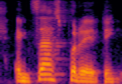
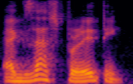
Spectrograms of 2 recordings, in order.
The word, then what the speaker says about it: एग्जैस्परेटिंग: इसको आप एग्जैस्परेटिंग बोलेंगे। प्रोनाउंसिएशन अलग अलग तरीके से कर सकते हैं। इसकी करेक्ट प्रोनाउंसिएशन है एग्जैस्परेटिंग। इसका आ और ओ के साउंड को हल्का सा मिक्स करेंगे, एग्जैस्परेटिंग, राइट।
